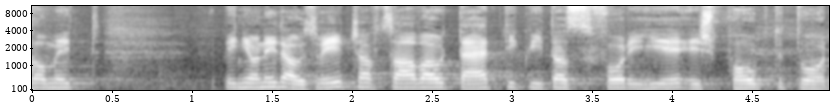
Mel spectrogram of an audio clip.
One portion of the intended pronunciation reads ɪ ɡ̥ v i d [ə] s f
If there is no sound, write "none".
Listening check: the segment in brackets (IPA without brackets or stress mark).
ɑ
